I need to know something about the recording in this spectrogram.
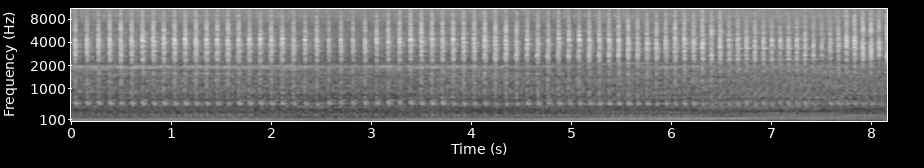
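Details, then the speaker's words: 1998 Jeep Cherokee XJ 4.0L that developed the noise overnight and still has it after lifter replacement: a sharp ticking knock, several taps per second, following engine speed over the idle, heard at the top end; cause unknown, doesn't sound like rod knock or piston slap. "well this is what I'm hearing sounds like it's in this area of the [Music] [Music] motor"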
